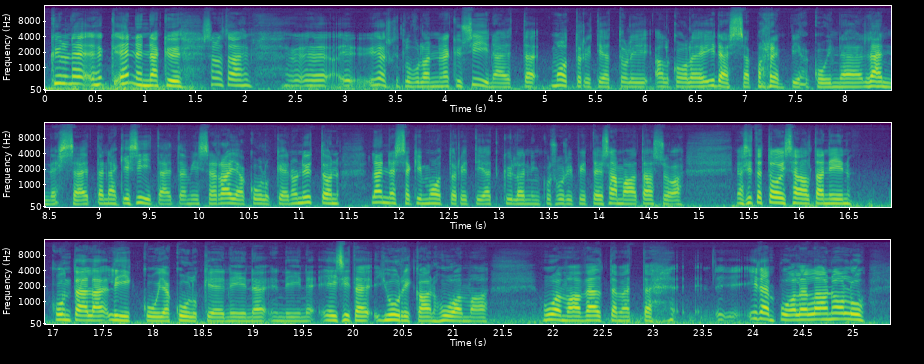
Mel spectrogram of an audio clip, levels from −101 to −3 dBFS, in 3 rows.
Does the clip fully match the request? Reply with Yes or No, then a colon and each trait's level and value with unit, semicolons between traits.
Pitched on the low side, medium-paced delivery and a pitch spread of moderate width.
No: high, 190 Hz; average, 135 wpm; average, 3.6 semitones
